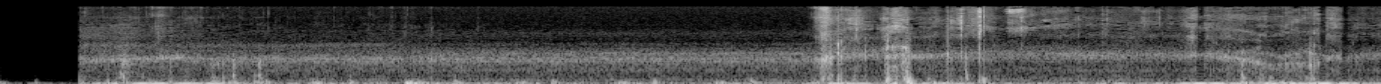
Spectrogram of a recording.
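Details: Muffled regular heartbeat thumps beneath a hum, with scraping handling noise partway; normal heartbeat.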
